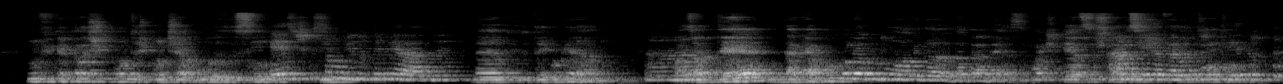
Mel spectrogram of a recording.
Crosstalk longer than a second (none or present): present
